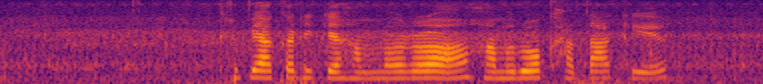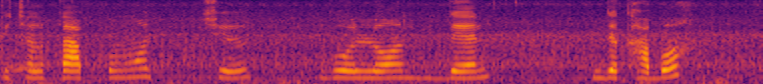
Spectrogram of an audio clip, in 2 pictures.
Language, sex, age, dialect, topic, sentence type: Maithili, female, 25-30, Angika, banking, statement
